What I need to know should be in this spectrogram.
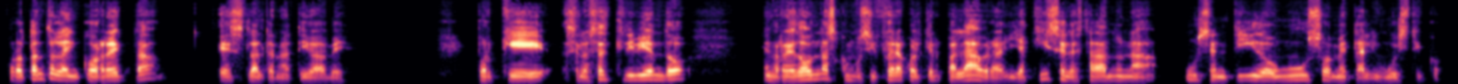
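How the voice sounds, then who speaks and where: A male teacher works through test questions step by step, asking his own questions and answering them. His voice is mid-range and fairly quick, captured in a dry, studio-quality recording.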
